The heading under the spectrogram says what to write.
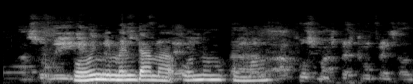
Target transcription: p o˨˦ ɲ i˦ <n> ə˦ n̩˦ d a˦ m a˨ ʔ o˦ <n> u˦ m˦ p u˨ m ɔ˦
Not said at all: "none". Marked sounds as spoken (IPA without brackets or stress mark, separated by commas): m, n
